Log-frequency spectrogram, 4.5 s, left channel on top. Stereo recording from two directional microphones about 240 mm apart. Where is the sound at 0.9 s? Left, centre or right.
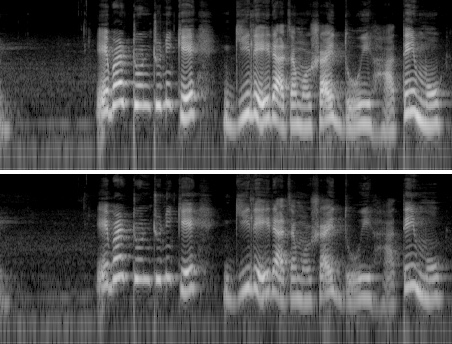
Centre.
